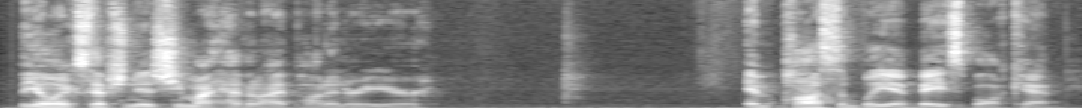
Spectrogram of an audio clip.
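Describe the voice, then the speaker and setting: Young guy from oklahoma vlogging, a bit low-pitched, animated storyteller. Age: young adult. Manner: animated, laughing storyteller with quick asides. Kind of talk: casual storytelling vlog.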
